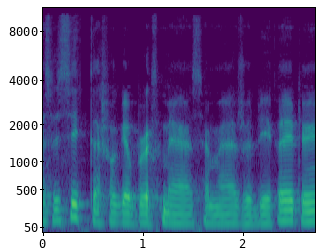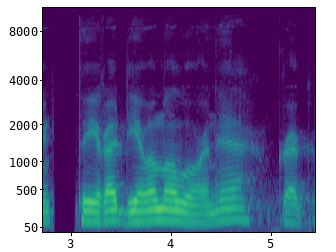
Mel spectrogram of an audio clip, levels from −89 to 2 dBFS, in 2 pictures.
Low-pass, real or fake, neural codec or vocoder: 9.9 kHz; fake; codec, 24 kHz, 0.9 kbps, WavTokenizer, small release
